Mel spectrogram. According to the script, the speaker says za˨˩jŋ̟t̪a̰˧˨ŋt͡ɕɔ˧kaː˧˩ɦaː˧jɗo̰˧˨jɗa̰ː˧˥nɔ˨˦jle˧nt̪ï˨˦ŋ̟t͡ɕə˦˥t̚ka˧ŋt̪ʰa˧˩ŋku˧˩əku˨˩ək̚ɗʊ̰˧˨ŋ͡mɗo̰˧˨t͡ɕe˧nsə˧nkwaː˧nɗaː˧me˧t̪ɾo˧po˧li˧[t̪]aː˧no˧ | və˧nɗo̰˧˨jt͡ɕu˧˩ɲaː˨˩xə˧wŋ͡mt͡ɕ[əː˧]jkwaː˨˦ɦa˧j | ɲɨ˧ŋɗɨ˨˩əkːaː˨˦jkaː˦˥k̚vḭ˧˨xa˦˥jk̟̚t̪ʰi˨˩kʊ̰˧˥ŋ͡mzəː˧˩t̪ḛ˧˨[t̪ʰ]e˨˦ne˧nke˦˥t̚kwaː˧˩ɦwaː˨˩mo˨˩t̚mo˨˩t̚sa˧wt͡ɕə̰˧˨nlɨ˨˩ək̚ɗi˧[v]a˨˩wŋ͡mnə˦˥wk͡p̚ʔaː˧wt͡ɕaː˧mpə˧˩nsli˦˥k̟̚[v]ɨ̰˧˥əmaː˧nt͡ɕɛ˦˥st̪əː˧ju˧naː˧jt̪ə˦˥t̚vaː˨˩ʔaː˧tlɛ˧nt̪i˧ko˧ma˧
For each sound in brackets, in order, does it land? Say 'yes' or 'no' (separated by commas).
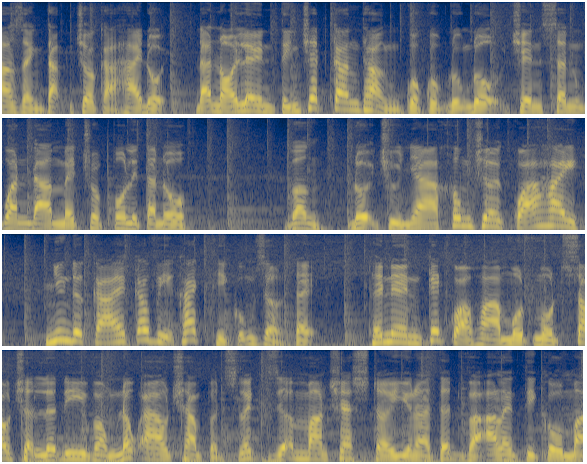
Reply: yes, yes, yes, yes, no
